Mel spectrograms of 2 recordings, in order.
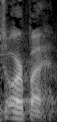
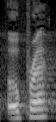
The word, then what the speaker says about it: Orpah: Her name's Orpah. And I'm always tempted to pronounce it Oprah, because it's really close to the same spelling, but it's Orpah.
